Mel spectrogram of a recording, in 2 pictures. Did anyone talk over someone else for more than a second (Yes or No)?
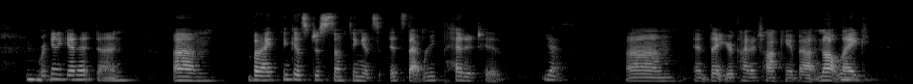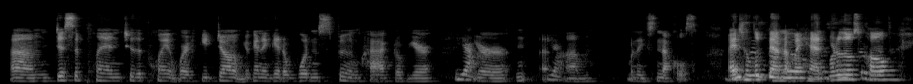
Yes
